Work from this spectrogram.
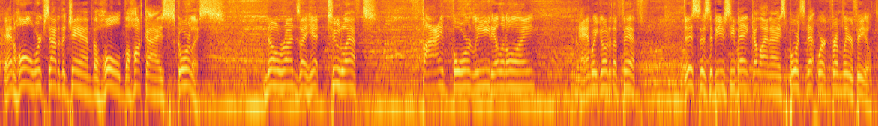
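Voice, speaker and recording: A man's voice: high voice, unhurried, music in the background. A man doing live radio baseball play-by-play, giving clipped calls and statistics from a stadium. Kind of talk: live radio sports commentary.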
